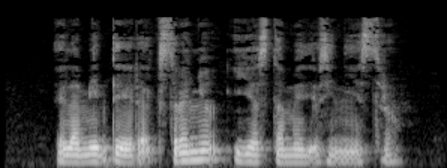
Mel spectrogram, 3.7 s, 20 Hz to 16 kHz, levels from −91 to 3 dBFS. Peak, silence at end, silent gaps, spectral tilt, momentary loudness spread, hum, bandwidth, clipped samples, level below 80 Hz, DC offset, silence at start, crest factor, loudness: -4 dBFS; 0.4 s; none; -5.5 dB/octave; 11 LU; none; 11.5 kHz; under 0.1%; -56 dBFS; under 0.1%; 0.45 s; 18 dB; -20 LUFS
